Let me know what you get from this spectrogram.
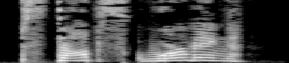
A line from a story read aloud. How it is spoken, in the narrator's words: I shouted close to his ear, over the sound of rushing air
